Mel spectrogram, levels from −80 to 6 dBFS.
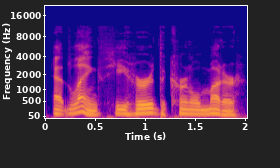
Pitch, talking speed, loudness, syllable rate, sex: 105 Hz, 205 wpm, -16 LUFS, 5.5 syllables/s, male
